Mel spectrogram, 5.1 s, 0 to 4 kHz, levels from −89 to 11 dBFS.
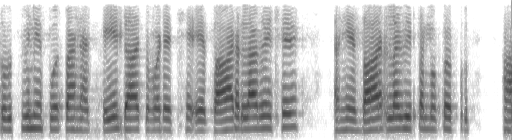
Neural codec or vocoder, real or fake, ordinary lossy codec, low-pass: codec, 16 kHz in and 24 kHz out, 1.1 kbps, FireRedTTS-2 codec; fake; none; 3.6 kHz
